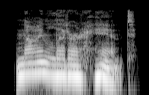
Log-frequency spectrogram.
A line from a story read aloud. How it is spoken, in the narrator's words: I muttered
